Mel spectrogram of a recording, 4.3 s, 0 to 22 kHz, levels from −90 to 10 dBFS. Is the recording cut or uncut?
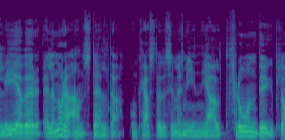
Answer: cut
